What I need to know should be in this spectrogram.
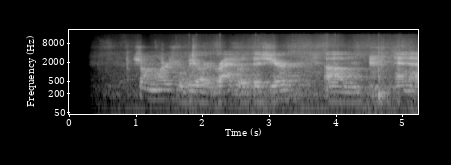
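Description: A man speaks calmly into a microphone, heard through loudspeakers in a reverberant hall.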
